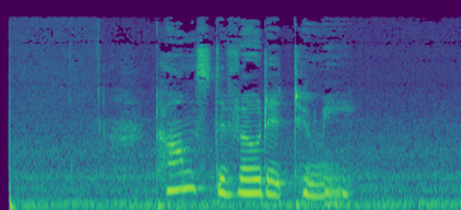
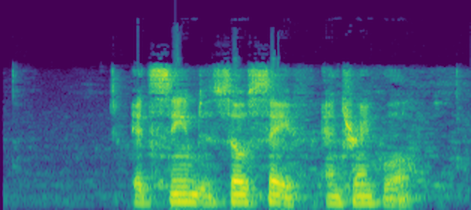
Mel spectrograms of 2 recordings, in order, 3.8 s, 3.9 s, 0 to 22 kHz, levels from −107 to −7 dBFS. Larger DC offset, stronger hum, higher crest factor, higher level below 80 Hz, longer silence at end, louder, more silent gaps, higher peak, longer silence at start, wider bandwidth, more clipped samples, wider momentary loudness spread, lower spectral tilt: neither; neither; about the same, 18 dB vs 20 dB; about the same, -46 dBFS vs -48 dBFS; second, 0 s vs 0.25 s; second, -29 LUFS vs -17 LUFS; neither; second, -14 dBFS vs 0 dBFS; second, 0.1 s vs 0.95 s; first, 16 kHz vs 8.4 kHz; neither; first, 22 LU vs 10 LU; about the same, -4.5 dB/octave vs -3.5 dB/octave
